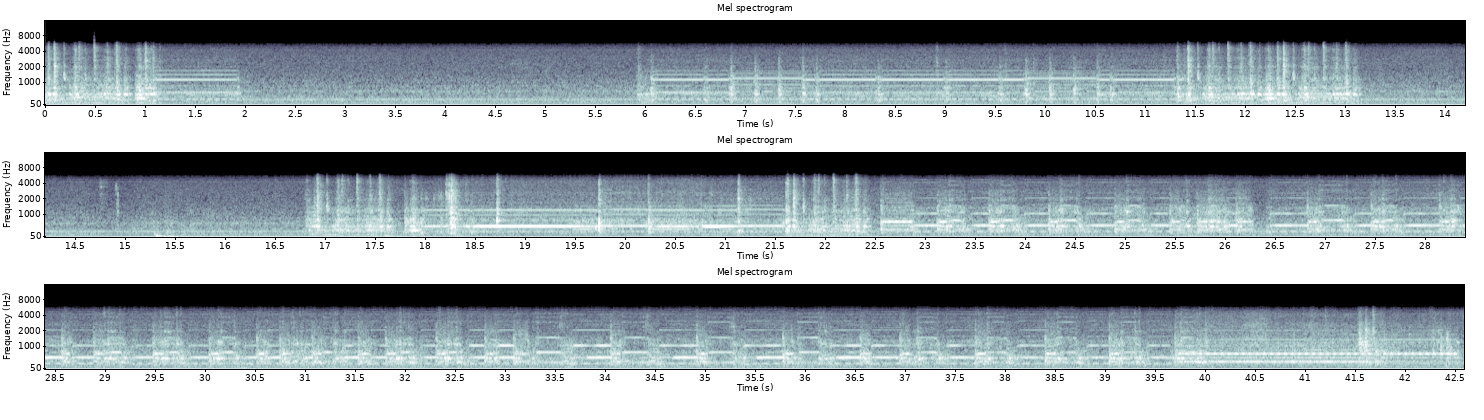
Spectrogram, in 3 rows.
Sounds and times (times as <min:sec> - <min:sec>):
Printer: 0:00.0 - 0:02.0, 0:05.9 - 0:13.2, 0:16.8 - 0:42.5.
